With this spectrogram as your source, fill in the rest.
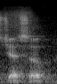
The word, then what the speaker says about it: gesso: prepare my canvases with gesso or sorry gesso I always want to say gesso no it's just so so don't make fun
